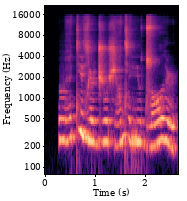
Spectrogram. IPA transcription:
β ɛ̤ tʲ ɛ zʲ a ɭ d͡ʒ o ʃ a̤ dʲ ɛ̤ rʲ u d͡z ɔ ɣ ɪ ɭ

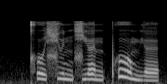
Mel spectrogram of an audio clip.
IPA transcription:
kʰ ɤ˥˨ ɕ y˥˨ n ɕ j ɛ˥˨ n pʰ ɤ˥˨ m j ɛ˩

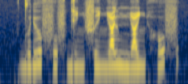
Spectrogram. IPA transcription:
d̪ o ɾʲ o f o f ɡ e ʎ f e ʎ ɑ lʲ ɲ ɑ ʎ h o f

